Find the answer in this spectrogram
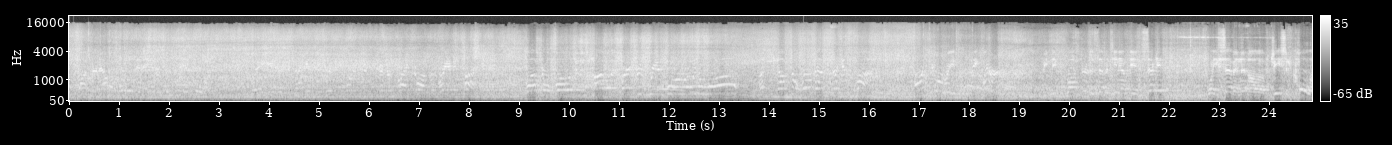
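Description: Dirt-track hobby stock race cars running on the final lap, their engines a steady drone, under the talk and calls of spectators close by; the engine sound fades away about halfway through.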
